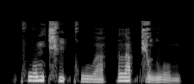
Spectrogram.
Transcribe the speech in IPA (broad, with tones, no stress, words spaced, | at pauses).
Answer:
kʰwo˥˩mt͡ɕʰi˦˥ʔkʰwu˧a̯ | la˥˩p̚t͡ɕo˩˦nwo˨˩m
